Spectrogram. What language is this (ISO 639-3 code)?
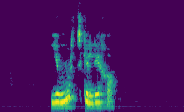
kab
